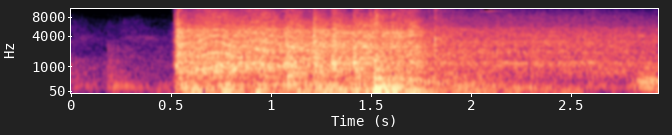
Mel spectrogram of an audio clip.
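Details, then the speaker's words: Turbocharged LS-swapped VW Bug, first start while cranking to prime the turbo oil feed with the 4 coil wires off; one spark plug wire was missed, so the engine briefly catches and roars for about a second before dying back. "why did it fire? These 4 coil wires are off. Oh. I missed 1 spark plug wire."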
